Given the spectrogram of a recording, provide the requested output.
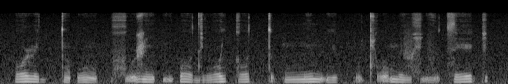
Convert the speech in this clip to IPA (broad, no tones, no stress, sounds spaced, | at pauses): o ɭ i d tː õ ʔ w ũ | x ṵ ʐ ĩ ʔ ḭ ʔ o d i w o lʲ k o tː o̰ k mː ĩ m ḭ lʲ u pː o̰ cʰ o̰ m e v x ḭ v ṵ t͡s e k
